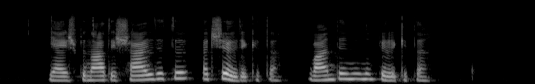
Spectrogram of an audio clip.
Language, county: Lithuanian, Vilnius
